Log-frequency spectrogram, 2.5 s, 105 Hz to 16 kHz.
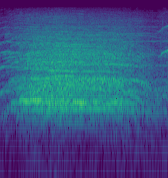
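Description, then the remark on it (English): A large live audience cheers and whoops loudly for the team T1 in a sustained roar, many voices blending into a dense wall of sound that swells and then slowly fades over a few seconds. “Tomorrow, how many of you are going to be cheering for T1?”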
